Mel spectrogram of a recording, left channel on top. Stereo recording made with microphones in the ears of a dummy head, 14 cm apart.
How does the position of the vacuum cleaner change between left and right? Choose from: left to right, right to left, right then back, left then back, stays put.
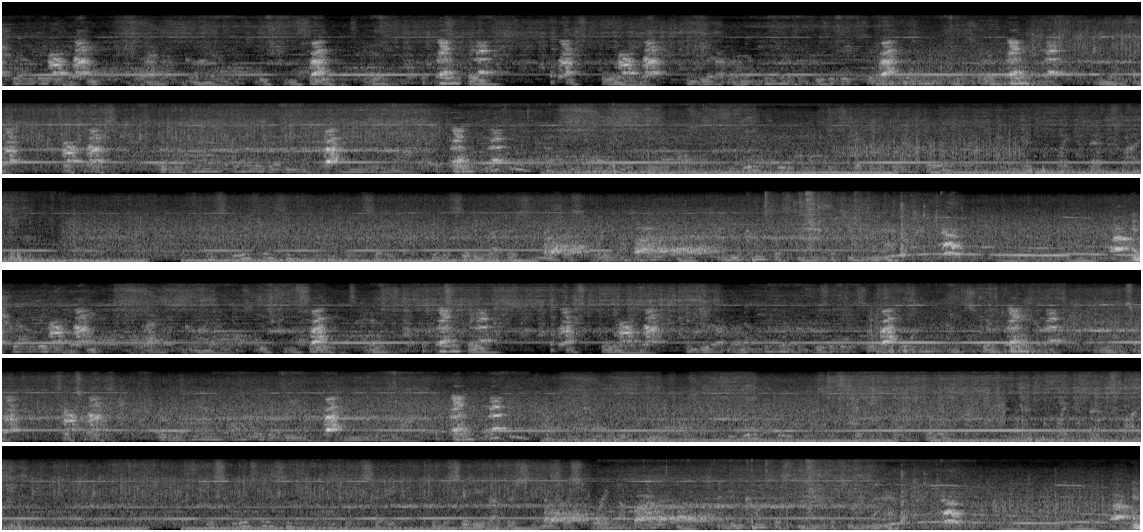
left then back.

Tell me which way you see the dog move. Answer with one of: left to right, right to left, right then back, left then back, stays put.
right then back.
